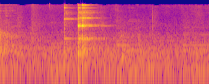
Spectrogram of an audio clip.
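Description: Metal spoon clinking as it is picked up off the tabletop: two quick clinks close together, the second ringing briefly, over faint background music.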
